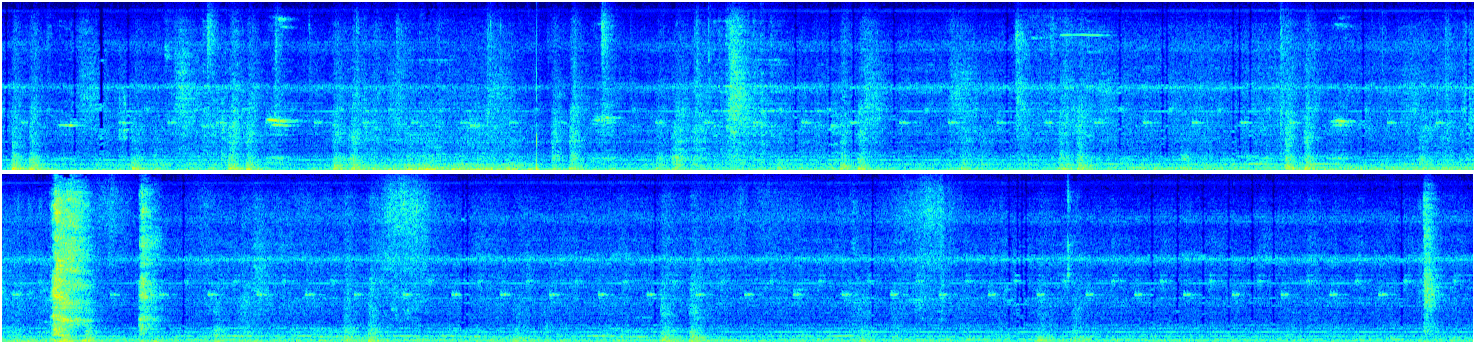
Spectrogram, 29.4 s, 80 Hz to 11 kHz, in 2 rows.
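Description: Inside the cabin of a JR Hokkaido H100 "DECMO" diesel-electric railcar under way: the steady rumble of the running gear and wheels on the track, with a faint steady hum. A single sharp knock comes about halfway through.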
